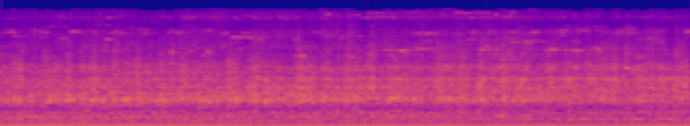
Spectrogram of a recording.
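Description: A truck engine idles with a steady low hum.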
